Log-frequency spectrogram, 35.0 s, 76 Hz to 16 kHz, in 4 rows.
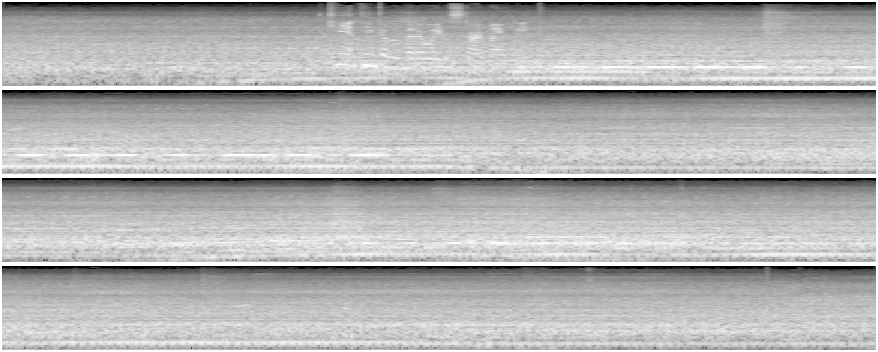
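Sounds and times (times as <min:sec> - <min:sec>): construction machinery engine humming: 0:00.0 - 0:34.9
rushing grinding noise: 0:03.8 - 0:14.7.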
